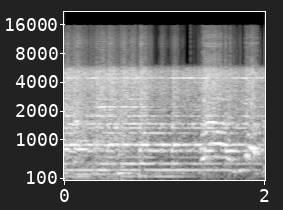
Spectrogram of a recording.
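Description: Live acoustic music: a violin playing over a steady held note, with plucked strings in the mix.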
